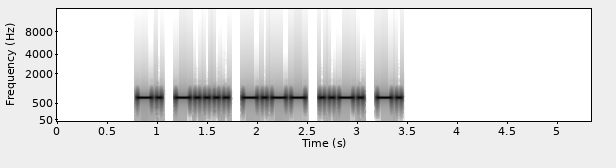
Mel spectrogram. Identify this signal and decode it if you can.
Morse code, heard as a keyed tone, about 25 wpm, 700 Hz. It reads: N6YFN
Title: USA Call Signs - 5 Characters - Repeated 3x - 25wpm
